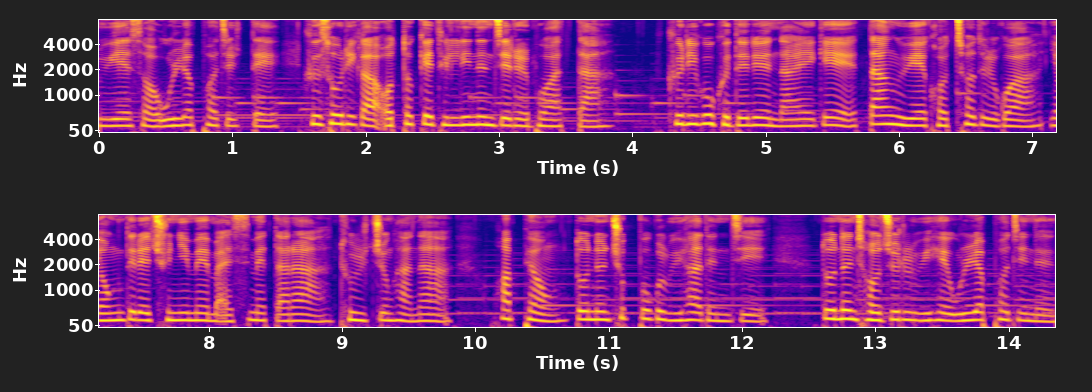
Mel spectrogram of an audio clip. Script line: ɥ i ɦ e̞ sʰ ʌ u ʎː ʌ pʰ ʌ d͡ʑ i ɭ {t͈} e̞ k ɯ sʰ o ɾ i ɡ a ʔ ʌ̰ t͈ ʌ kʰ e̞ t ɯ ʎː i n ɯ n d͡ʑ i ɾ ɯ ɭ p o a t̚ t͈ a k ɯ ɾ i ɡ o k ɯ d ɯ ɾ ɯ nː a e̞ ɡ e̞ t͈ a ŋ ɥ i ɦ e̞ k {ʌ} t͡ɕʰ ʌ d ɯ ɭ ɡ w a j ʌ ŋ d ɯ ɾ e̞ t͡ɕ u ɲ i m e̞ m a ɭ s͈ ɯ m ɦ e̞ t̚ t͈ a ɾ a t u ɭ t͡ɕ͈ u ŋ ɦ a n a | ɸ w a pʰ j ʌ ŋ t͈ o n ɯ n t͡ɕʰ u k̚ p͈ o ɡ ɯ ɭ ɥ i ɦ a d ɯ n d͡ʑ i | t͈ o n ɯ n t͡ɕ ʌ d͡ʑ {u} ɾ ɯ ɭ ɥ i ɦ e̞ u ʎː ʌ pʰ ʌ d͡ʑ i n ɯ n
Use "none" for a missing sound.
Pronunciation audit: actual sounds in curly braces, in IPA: t͈, ʌ, u

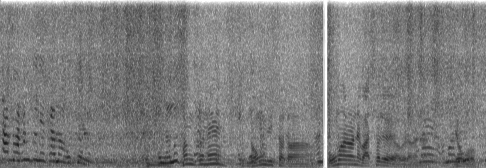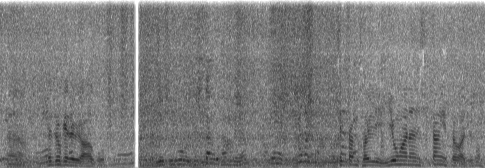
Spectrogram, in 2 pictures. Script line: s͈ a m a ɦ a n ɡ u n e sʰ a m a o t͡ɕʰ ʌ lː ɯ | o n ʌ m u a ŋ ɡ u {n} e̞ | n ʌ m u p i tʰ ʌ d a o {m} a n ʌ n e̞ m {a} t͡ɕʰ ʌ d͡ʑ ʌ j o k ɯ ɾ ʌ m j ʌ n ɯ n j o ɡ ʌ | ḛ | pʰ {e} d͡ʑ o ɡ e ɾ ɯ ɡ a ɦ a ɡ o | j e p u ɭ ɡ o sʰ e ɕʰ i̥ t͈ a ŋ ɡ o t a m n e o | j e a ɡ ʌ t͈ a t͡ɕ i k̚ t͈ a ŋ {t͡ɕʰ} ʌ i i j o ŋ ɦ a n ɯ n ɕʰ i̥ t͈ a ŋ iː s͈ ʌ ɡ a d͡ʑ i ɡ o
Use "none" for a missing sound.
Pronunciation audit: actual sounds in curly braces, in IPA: n, m, a, e, t͡ɕ

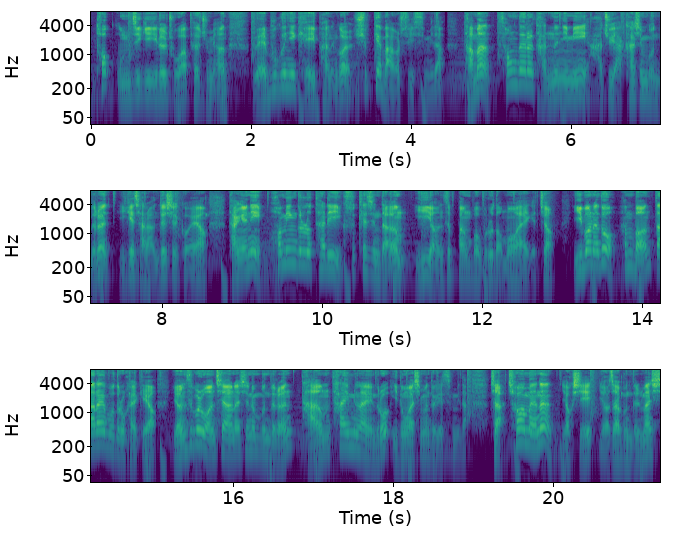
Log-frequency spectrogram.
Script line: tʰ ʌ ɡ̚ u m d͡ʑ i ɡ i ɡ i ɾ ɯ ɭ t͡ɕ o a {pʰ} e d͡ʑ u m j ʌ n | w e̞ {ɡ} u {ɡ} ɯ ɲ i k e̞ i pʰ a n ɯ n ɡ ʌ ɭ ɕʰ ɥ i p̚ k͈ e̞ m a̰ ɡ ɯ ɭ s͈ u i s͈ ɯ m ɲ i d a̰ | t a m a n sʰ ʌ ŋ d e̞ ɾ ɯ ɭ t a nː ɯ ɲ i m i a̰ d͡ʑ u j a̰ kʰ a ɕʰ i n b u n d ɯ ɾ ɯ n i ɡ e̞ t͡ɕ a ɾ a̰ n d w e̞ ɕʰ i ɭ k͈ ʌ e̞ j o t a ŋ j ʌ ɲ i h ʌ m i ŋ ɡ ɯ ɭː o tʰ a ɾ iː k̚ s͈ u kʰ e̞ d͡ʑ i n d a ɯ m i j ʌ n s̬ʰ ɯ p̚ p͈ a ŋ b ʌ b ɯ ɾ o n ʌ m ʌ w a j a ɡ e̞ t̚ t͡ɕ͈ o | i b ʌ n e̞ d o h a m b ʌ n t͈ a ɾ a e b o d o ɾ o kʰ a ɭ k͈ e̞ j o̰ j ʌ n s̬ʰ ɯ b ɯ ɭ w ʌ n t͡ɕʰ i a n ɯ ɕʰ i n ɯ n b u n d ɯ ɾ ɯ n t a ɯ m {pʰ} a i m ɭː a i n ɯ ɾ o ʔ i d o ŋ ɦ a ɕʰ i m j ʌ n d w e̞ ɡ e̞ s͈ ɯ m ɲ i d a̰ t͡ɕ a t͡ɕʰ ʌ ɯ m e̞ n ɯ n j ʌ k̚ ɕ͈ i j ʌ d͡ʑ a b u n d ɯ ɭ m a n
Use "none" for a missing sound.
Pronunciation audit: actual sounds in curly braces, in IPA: pʰ, b, ɡ, tʰ

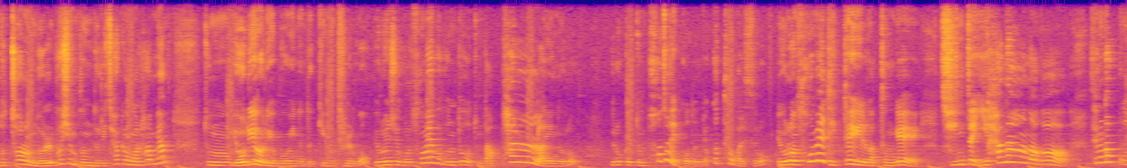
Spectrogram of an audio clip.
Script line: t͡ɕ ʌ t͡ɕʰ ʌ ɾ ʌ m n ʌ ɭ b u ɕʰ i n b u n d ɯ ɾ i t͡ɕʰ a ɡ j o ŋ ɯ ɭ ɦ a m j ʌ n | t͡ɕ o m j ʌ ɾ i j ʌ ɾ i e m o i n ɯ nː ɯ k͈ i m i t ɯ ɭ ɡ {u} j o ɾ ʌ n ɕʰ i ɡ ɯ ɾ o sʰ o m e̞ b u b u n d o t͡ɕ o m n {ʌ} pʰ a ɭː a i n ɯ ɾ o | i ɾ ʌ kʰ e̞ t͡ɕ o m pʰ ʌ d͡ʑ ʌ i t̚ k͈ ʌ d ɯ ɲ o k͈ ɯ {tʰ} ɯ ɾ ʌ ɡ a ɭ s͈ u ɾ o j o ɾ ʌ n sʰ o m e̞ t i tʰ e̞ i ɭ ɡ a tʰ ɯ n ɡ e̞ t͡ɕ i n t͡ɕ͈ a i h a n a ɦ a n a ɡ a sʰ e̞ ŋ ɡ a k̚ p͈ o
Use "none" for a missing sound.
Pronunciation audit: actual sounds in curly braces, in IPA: o, a, tʰ

